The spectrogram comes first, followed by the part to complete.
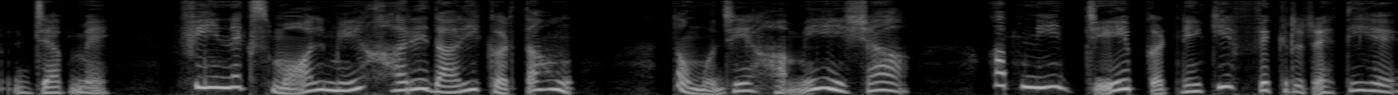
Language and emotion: Urdu, fearful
